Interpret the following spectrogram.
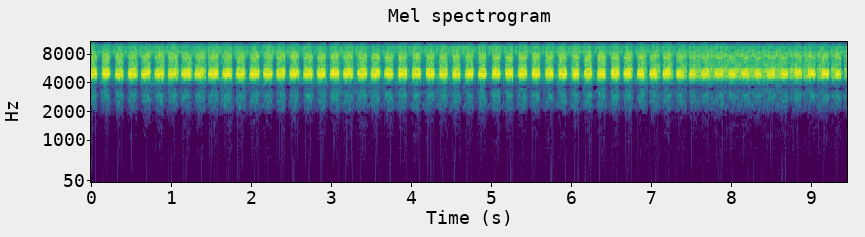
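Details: Provençal cicadas in summer, southern France: harsh high-pitched rattling buzz throbbing in fast, very regular pulses near three per second, swelling slightly louder toward the end.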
